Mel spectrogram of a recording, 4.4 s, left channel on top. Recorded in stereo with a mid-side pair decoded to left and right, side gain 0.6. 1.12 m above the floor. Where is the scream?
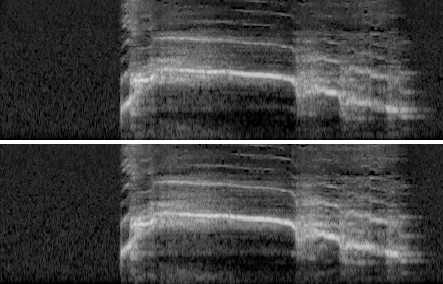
10° right, 1.6 m; by 4.1 s 55° right, 2 m.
